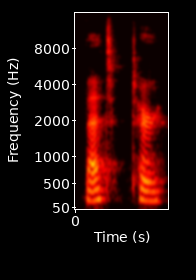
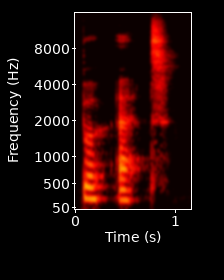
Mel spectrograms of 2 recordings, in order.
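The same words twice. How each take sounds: First: Said in the usual way. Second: B-et-ter split into separate tapped beats; tapped out in syllables. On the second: Shown as a demonstration. Teacher tapping out syllables for the class. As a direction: tap out B-et-ter slowly. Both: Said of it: "So then we could tap them out".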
